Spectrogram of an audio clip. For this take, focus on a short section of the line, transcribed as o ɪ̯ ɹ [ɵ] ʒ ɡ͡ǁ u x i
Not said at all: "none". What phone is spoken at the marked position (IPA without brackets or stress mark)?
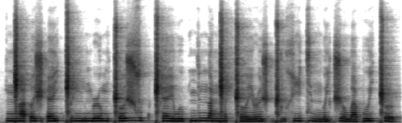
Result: ɵ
